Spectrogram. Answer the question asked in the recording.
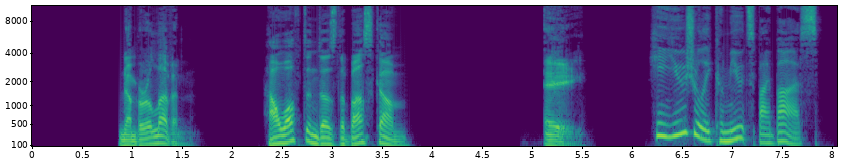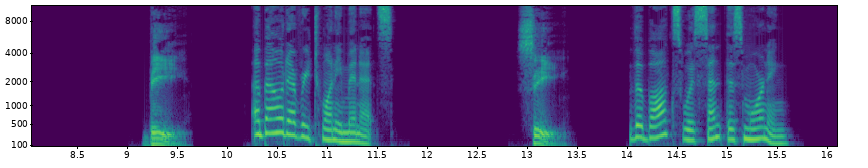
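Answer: B: About every 20 minutes.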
